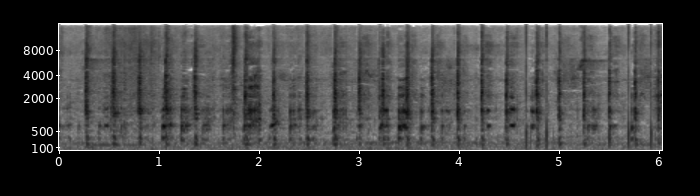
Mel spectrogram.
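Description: Laughing-meme sound effect: men laughing hard in a fast, uneven string of short, sharp bursts, several a second.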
